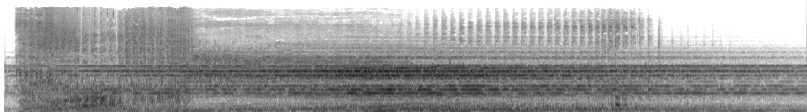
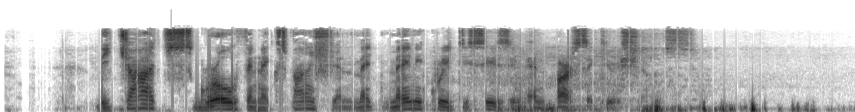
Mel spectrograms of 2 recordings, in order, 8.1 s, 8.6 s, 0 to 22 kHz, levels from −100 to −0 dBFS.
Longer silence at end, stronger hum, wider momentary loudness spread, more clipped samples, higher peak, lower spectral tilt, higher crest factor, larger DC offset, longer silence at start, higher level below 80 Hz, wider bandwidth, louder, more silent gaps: second, 0 s vs 0.4 s; neither; about the same, 15 LU vs 15 LU; neither; second, -4 dBFS vs 0 dBFS; about the same, -3.5 dB/octave vs -2.5 dB/octave; about the same, 18 dB vs 22 dB; neither; second, 0.1 s vs 1 s; about the same, -40 dBFS vs -38 dBFS; first, 17 kHz vs 8.4 kHz; about the same, -20 LUFS vs -19 LUFS; neither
